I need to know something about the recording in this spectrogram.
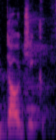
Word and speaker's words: Dogecoin: how you say it, but I have 10 Dogecoin, which a year ago, is it Dogecoin or Dogecoin? Dogecoin. Bruh. All right, I have 10 Dogecoins, all right? A year ago, 10 Dogecoins, for sake of argument, was worth $1,000, so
